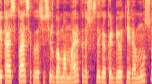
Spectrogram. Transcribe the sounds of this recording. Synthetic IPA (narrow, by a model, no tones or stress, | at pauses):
it̪ɑːsʲɪ̥t̪ʊaːt̪ʲɪjɛkɐt̪ɐsʊsʲɪrɡoːmɐmɐɪɾkɐt̪ɐʃʋʲɪsɐlˠɐɪkɐkɐlʲbʲeːjɛʊt̪ʲeːʋʲɛmuːsuː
